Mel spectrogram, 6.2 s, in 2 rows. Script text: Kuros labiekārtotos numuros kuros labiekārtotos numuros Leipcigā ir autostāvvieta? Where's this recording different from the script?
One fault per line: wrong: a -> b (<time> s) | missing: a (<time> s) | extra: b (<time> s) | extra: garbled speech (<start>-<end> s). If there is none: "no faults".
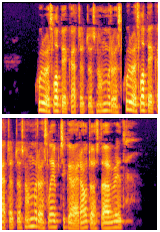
no faults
